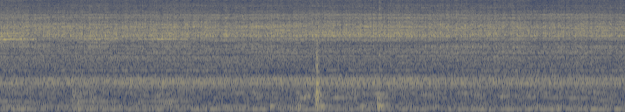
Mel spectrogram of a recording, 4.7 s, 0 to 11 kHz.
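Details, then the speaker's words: Sunshine 857DW+ SMD rework station, ten days old, cover open: loud harsh steady hiss with rough buzzing drone and weak airflow, can't blow a cloth even at setting 10; owner suspects the air pump motor is jammed. "इसका sound को सुन लो बहुत बहुत आवाज आ रही है और प्यार भी नहीं दे रही है"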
